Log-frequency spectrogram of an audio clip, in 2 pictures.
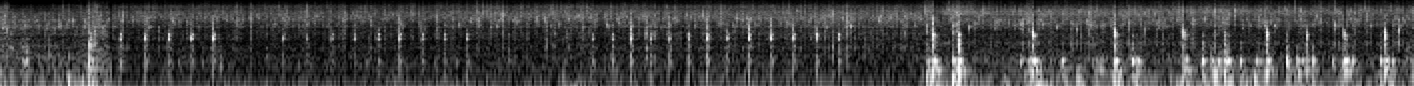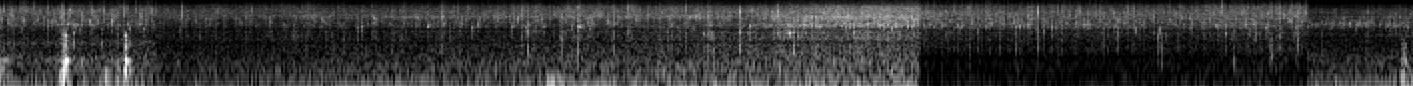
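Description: A knife slicing onions on a wooden board, a quick run of even taps that stops about halfway through, over a steady sizzle of chicken pieces frying in a pan.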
